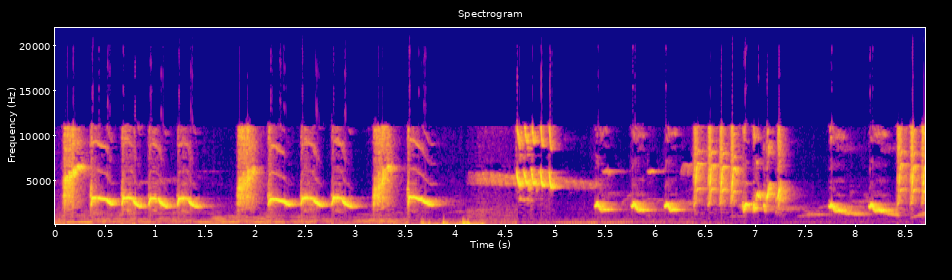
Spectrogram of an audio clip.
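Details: Varied white-rumped shama song meant to make caged birds sing more eagerly. Repeated wavering chirped phrases, a high level whistle, then a string of lower slurred notes and quick chattering bursts, loud and close throughout.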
